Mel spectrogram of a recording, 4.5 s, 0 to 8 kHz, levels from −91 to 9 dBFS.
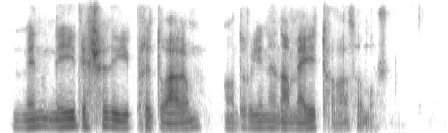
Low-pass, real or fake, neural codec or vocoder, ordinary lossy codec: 7.2 kHz; fake; codec, 24 kHz, 0.9 kbps, WavTokenizer, medium speech release version 1; Opus, 16 kbps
